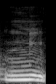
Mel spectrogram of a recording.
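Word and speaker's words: knee: जिसे यहाँ देखो नी पढ़ा गया। क्या पढ़ा गया? नी। ये के जो है वो एन से पहले आ गया, तो क्या है यहाँ पास के साइलेंट मोड में है।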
